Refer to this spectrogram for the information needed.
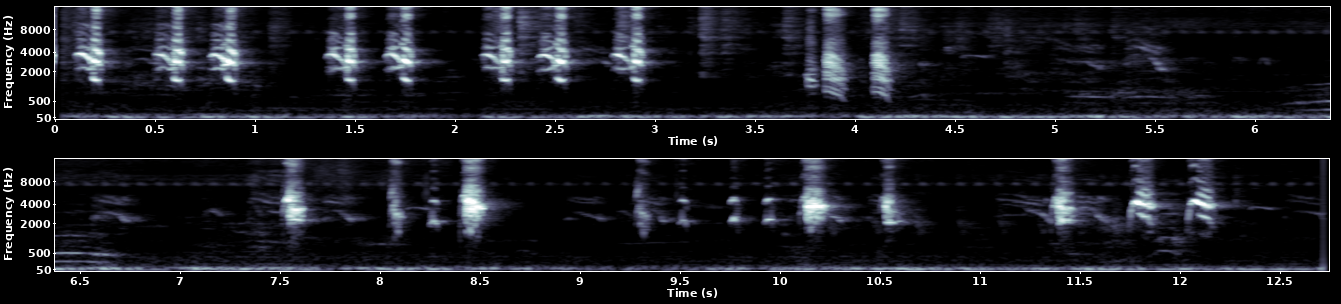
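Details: Long-tailed shrike recording used as a tutor song for other songbirds: quick series of sharp clicks and chattering notes, a few lower squeaky sounds in the middle, continuing chatter later, over constant low rumble.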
